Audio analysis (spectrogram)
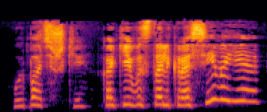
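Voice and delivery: oh my, how lovely; amazed exclamation. A narrator's reading. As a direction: exclaim in delighted wonder. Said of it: "воскликнула она".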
